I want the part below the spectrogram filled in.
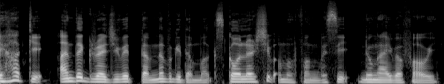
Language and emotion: Manipuri, happy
